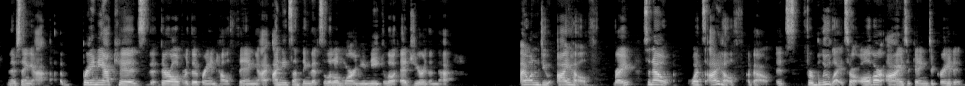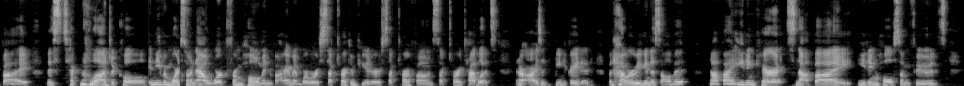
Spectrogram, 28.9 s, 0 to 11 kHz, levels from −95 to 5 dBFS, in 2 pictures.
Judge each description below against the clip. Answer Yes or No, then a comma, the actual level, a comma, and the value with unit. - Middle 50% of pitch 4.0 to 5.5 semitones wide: No, average, 2.8 semitones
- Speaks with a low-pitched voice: No, high, 200 Hz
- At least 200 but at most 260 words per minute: Yes, fast, 205 wpm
